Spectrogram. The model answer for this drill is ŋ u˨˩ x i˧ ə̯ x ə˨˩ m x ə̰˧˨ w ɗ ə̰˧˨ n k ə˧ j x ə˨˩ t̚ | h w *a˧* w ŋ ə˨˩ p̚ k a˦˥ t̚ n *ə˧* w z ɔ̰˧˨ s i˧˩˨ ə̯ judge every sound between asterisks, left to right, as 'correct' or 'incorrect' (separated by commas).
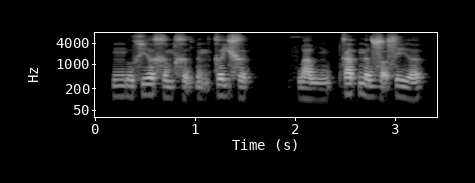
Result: incorrect, correct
